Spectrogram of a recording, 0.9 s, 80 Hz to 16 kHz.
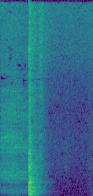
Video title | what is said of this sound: LEGO BrickHeadz Buzz Lightyear 40552 review | if you shake it then you can hear the batteries shaking inside him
